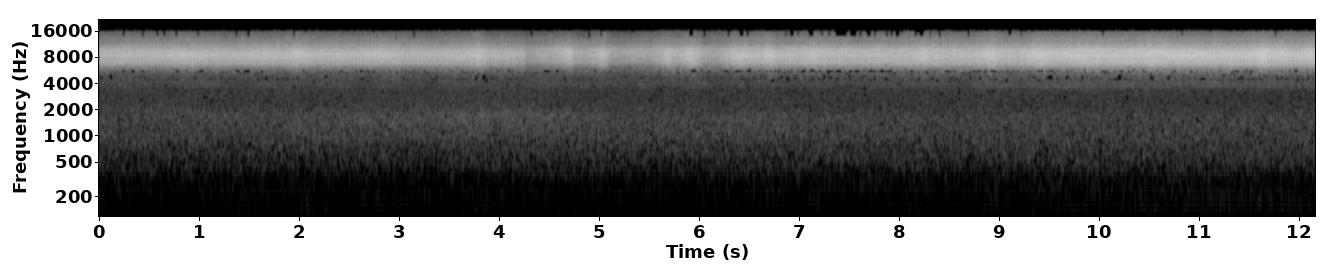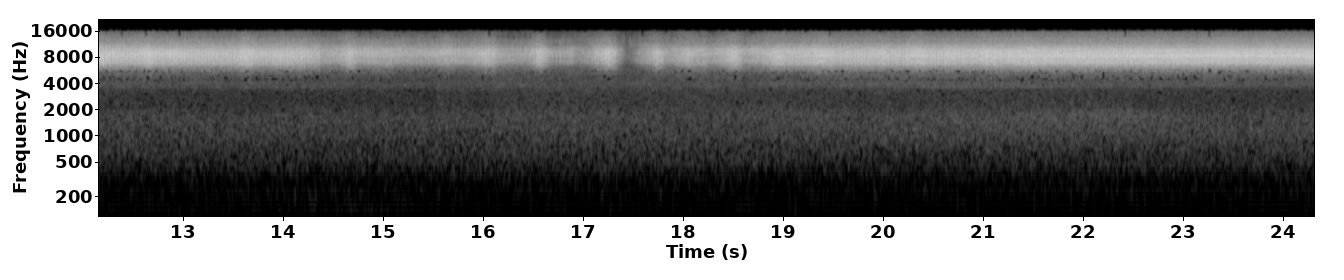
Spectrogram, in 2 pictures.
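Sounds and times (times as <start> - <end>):
insect chorus buzzing: 0.0 - 24.3.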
